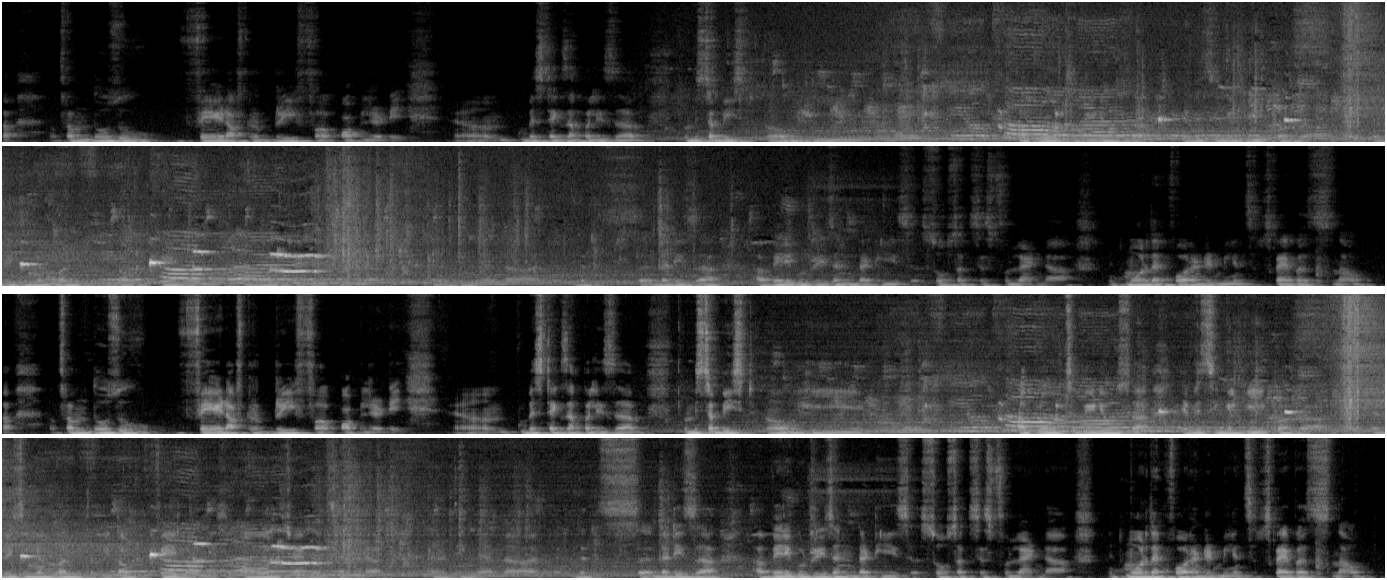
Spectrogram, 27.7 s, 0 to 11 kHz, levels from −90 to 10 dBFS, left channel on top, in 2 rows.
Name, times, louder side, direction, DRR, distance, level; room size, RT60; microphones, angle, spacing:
voice 1, 0.0-1.5 1.8-8.7 10.2-27.5, right 5 dB, 80° right, 0.5 m, -32 dB
sound 1, 6.4-22.6, equal, 55° left, 1.3 m, -31 dB
sound 2, 8.7-13.5 13.8-18.1 18.4-18.5, left 1 dB, 70° left, 3.5 m, -35 dB
sound 3, 13.0-22.7, right 6 dB, 25° right, 0.4 m, -43 dB
10.0 x 3.7 x 2.9 m
head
